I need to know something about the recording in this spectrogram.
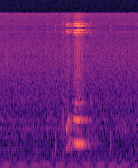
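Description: A house cat gives one short meow about a second in, with a few faint taps around it.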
